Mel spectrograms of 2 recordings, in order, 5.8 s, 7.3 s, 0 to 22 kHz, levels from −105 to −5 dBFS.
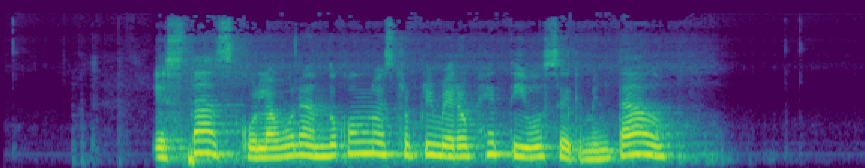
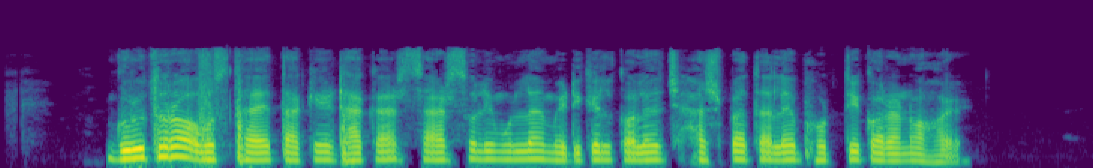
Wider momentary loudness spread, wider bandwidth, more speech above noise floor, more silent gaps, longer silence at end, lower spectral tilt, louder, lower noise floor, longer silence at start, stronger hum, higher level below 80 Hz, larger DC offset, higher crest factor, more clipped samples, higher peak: second, 5 LU vs 11 LU; first, 14.5 kHz vs 7.8 kHz; second, 58 dB vs over 72 dB; neither; first, 1.2 s vs 0.9 s; about the same, -7.5 dB/octave vs -8 dB/octave; about the same, -17 LUFS vs -18 LUFS; second, -75 dBFS vs under -90 dBFS; first, 1.05 s vs 0.7 s; neither; second, -60 dBFS vs -54 dBFS; neither; about the same, 14 dB vs 18 dB; neither; about the same, -4 dBFS vs -2 dBFS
